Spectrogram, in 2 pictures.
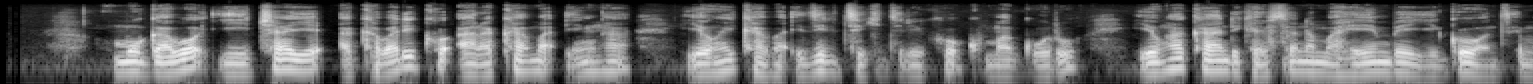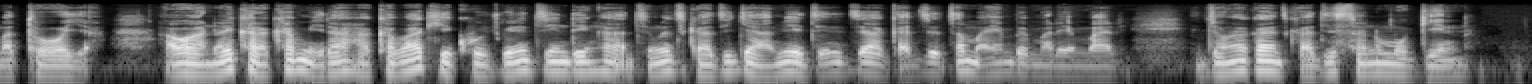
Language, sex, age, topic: Rundi, male, 18-24, agriculture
